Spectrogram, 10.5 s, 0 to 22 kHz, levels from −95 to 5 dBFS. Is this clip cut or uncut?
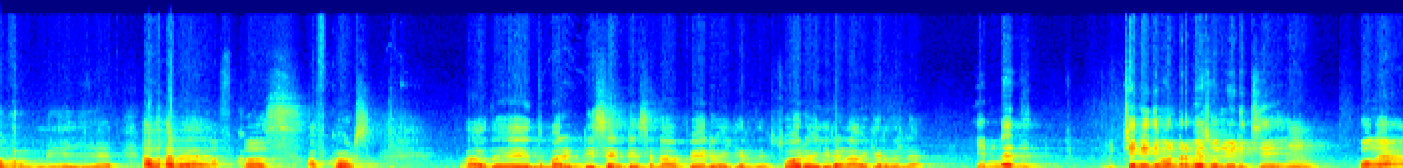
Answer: uncut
